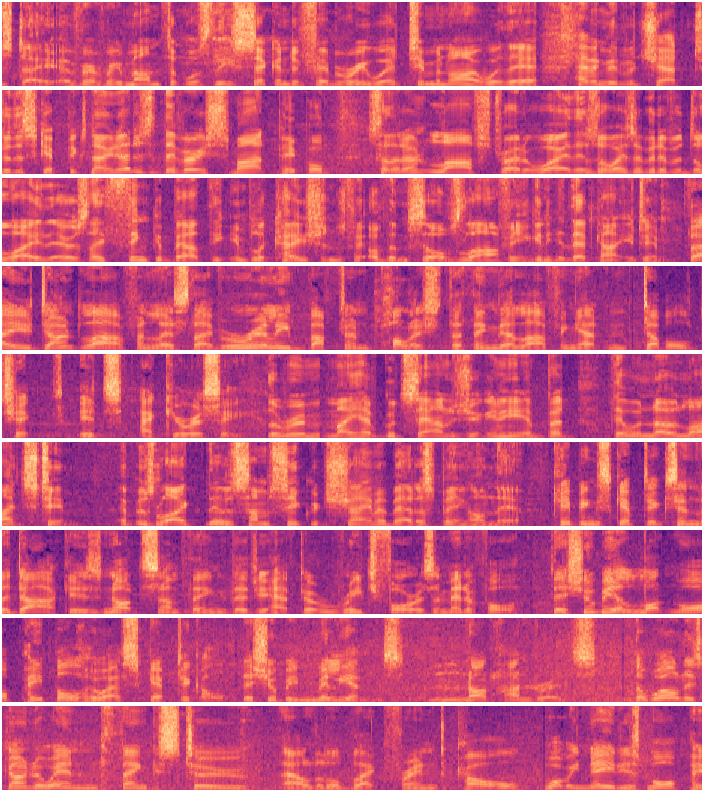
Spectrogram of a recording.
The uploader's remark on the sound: live hang out at Sydney Skeptics In The Pub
